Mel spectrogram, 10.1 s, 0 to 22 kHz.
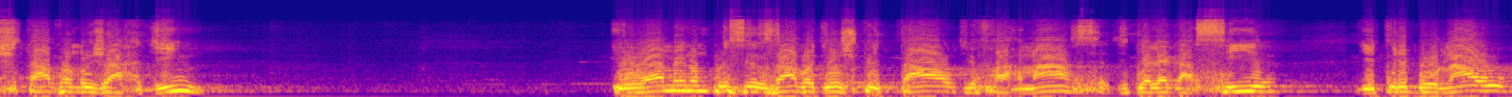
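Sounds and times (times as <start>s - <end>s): soft held tones: 3.2s - 4.1s.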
